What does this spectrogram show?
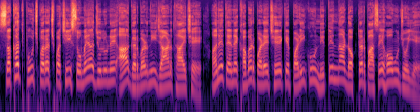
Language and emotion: Gujarati, neutral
